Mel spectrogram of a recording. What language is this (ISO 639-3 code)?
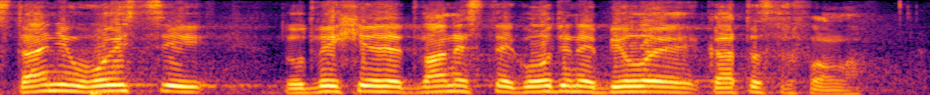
srp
